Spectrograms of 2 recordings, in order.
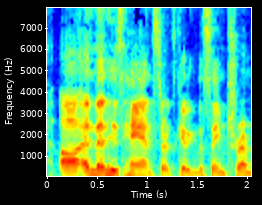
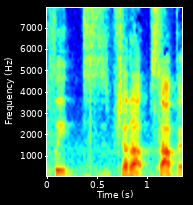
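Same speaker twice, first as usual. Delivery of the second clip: plain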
